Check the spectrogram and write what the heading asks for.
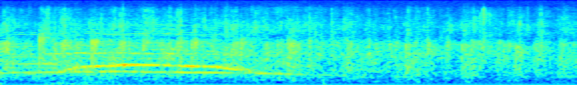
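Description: A crowd claps steadily throughout, dense and sustained applause filling the room at a fairly even level, with a brief tonal whistle-like sound rising and fading early on.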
